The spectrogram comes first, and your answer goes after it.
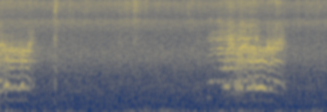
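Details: Goats of a Javanese and Boer crossbreed on a breeding farm: two short wavering bleats, one brief at the start and a louder quavering one near the end, with quiet background between.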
